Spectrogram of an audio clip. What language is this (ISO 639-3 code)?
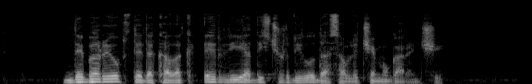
kat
